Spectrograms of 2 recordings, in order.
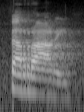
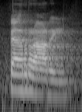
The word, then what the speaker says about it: Ferrari: rolling of your Rs, is Ferrari. Ferrari. Because it has the double R in the beginning and the single R at the end. Ferrari.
